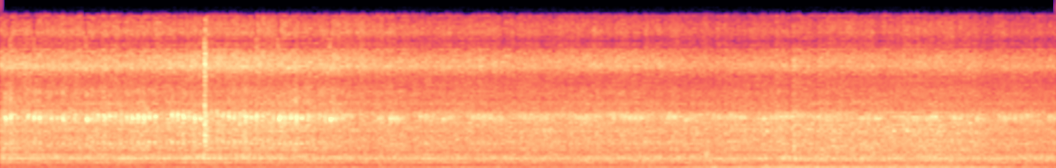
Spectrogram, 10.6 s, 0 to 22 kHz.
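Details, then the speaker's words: Fire-damaged 1969 Ford Escort MK1 van, crossflow petrol engine, after plugging an oil leak: steady, even low rumble, smooth beat, no misses or knocks, no smoke. Normal idle. "Don't even smoke. So, will it start? Yeah, it will."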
